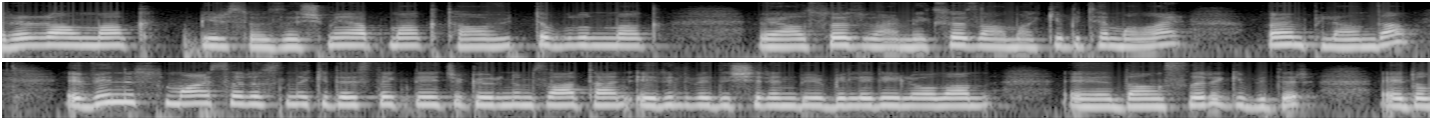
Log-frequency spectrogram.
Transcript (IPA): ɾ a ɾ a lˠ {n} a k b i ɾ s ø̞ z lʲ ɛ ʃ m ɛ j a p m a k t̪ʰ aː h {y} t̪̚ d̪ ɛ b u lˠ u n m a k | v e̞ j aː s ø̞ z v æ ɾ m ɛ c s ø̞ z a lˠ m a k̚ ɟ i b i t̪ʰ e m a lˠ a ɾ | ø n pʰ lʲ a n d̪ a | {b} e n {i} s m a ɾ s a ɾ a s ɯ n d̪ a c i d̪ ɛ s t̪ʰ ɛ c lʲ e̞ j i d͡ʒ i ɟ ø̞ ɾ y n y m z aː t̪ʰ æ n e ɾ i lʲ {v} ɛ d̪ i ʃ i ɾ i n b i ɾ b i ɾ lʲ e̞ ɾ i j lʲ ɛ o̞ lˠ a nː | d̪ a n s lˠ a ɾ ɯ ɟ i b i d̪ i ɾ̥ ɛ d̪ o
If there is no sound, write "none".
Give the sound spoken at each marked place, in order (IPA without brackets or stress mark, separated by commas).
m, y, v, y, v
